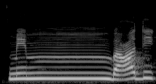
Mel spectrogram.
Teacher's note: نون ساکن یا تنوین کے بعد حرف با آ جائے تو اقلاب ہوگا، یعنی نون ساکن اور تنوین کو میم سے بدل کر اخفا کریں گے، یعنی غنہ کریں گے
